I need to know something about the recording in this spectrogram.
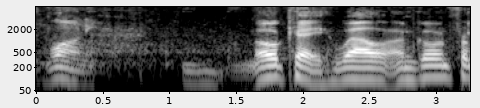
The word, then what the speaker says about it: Buoni: So properly is Buoni, but we pronounce it improperly. We say Buoni. Buoni, okay. Because I went to. But if Italians would know, the right pronunciation is Buoni.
